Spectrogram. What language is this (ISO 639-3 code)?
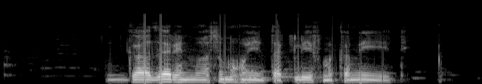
mvy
